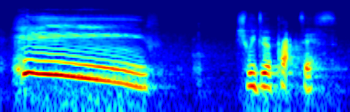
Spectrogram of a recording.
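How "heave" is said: loud straining shout of heave; hauling a rope. Shown as a demonstration. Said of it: "we're gonna shout".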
